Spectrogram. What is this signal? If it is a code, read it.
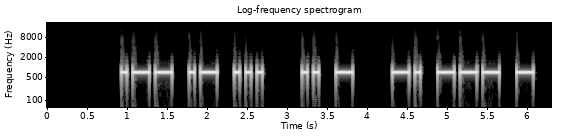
Morse code, heard as a keyed tone, about 17 wpm, 700 Hz. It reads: WAS IT NOT
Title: Sentences from Top 1600 Words 17wpm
